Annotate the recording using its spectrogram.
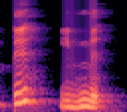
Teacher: நாவினுடைய நுனி அன்னத்தினுடைய நுனியை தொடுறது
